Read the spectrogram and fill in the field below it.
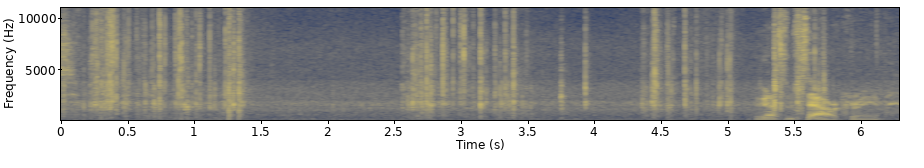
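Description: A packet crinkles in a man's hands.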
